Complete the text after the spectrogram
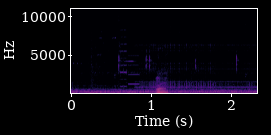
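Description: A game menu opens with a short whooshing sound.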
